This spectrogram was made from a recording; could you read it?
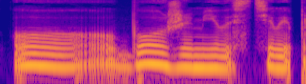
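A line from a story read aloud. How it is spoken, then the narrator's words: Groaning. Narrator (Russian): простонал он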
